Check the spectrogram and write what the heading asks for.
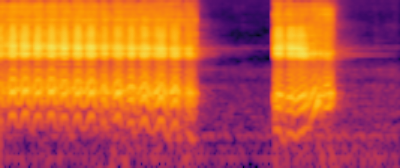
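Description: A goat bleats twice: a long, loud, quavering cry, then after a brief pause a shorter wavering bleat. No one speaks.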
